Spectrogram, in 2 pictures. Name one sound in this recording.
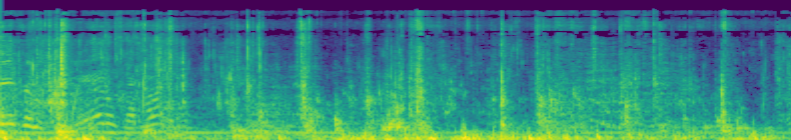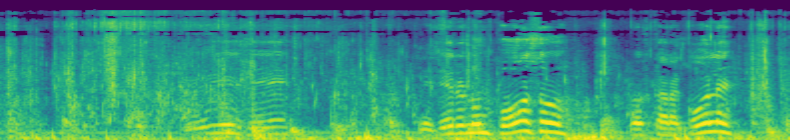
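Wind rumbles across the open water.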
